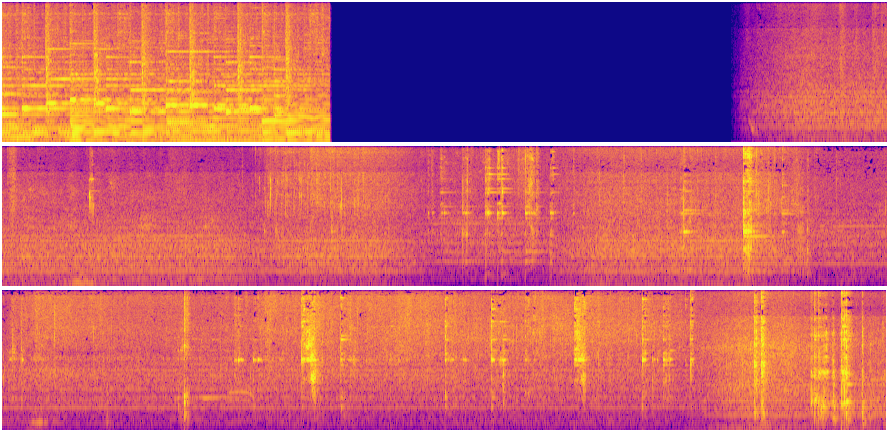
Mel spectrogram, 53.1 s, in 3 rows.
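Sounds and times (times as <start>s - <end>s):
vegetables sizzling in oil: 22.6s - 53.0s
metal spatula scraping pan: 26.2s - 29.2s, 35.5s - 36.3s, 40.0s - 42.6s, 44.2s - 46.2s, 46.8s - 47.3s, 48.2s - 49.3s.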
